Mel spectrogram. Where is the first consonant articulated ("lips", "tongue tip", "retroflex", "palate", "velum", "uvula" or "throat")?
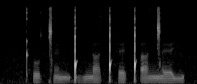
retroflex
